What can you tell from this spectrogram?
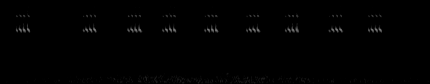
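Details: Chirping field cricket at night, singing its calling song for females: nine bright pulsed chirps at fairly even intervals of about half a second, over a soft broadband hiss.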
